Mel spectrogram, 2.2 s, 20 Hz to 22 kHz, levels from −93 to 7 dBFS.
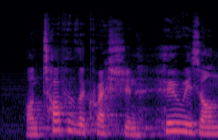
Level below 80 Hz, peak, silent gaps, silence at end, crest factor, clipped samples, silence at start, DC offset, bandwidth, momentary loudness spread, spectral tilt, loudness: -78 dBFS; -20 dBFS; none; 0 s; 20 dB; under 0.1%; 0.25 s; under 0.1%; 16 kHz; 7 LU; -4.5 dB/octave; -40 LUFS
